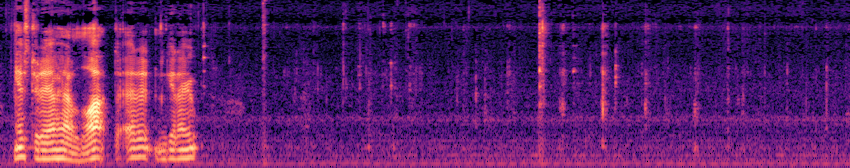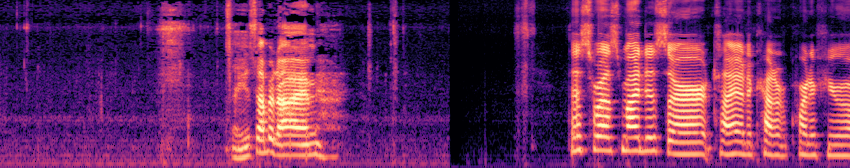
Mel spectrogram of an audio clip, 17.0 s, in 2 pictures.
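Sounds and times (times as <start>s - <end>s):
person chewing: 1.5s - 10.8s, 12.0s - 12.6s.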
